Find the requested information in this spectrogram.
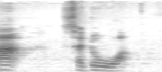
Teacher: จะเน้นน้ำหนักเสียงที่ดวกสระจะออกเบาๆไม่ลงน้ำหนักนะคะ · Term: พยางค์ไม่ลงน้ำหนัก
